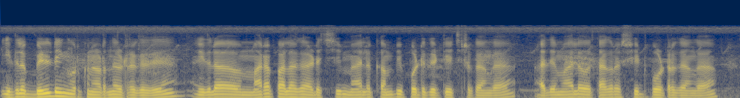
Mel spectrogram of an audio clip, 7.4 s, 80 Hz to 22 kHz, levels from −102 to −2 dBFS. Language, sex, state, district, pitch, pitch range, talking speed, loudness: Tamil, male, Tamil Nadu, Kanyakumari, 115 Hz, 105-120 Hz, 160 wpm, -20 LUFS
